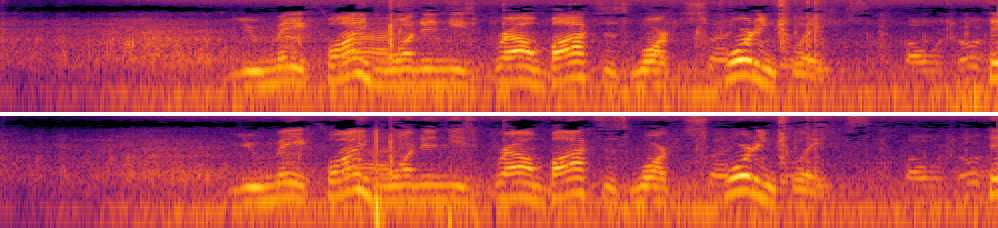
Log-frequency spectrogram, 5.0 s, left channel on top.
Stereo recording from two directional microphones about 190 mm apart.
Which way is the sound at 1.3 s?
55° right (ahead or behind).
